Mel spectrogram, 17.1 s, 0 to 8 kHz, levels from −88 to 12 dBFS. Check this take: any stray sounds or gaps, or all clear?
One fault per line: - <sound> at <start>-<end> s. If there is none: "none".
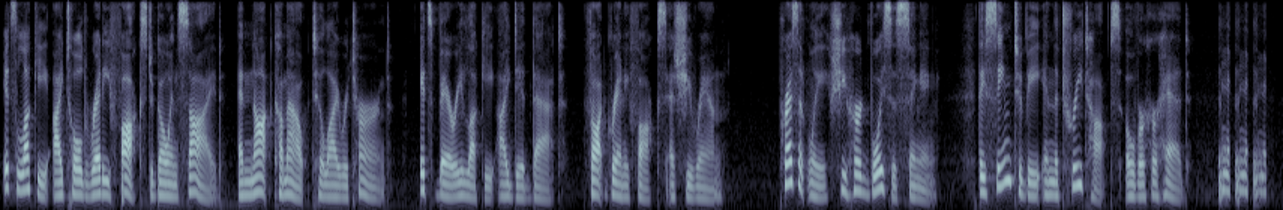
- laugh at 16.2-16.9 s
